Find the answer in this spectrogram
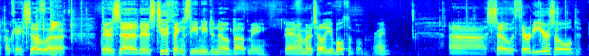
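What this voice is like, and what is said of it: Maine accent. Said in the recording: “Oh, is this your Mainer accent? Is this your Mainer accent? ... This is my Mainer accent.”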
